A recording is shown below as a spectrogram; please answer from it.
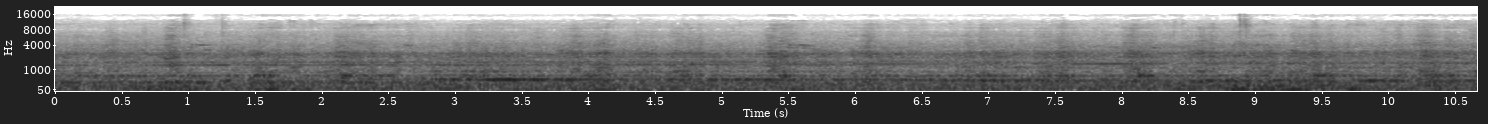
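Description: A ScotRail Class 334 electric multiple unit running, heard from inside the passenger saloon. A steady rumble of wheels on rail carries a steady hum from its Alstom Onix traction equipment, with a few clicks over the rail joints.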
